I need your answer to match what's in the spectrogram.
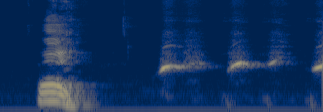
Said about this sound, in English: Hey. Hey. Whistling in my ear does nothing for the dog. You know we can hear it.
